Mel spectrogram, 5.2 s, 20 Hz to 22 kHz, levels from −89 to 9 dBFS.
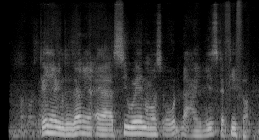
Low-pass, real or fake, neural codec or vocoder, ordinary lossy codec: none; fake; codec, 44.1 kHz, 2.6 kbps, DAC; none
